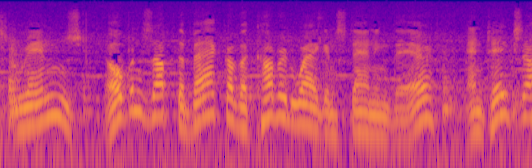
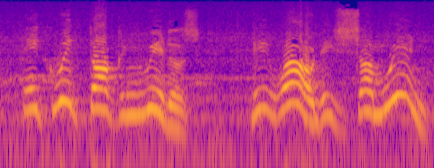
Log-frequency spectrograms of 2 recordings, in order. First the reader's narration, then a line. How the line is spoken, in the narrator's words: Beetle exclaims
